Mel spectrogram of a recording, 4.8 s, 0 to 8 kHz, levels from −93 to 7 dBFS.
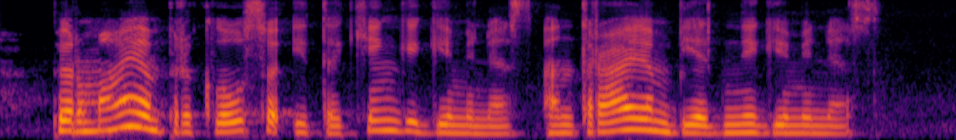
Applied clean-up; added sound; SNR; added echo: none; none; none; none.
